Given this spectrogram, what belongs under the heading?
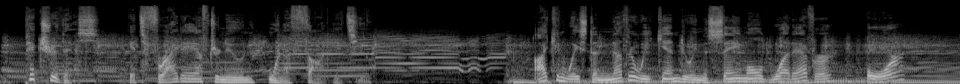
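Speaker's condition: No condition

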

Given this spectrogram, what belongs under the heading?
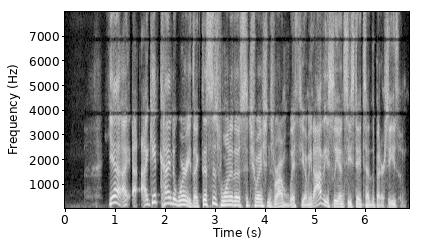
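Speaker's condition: No condition

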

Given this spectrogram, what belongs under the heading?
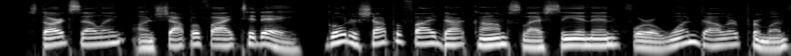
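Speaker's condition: No condition

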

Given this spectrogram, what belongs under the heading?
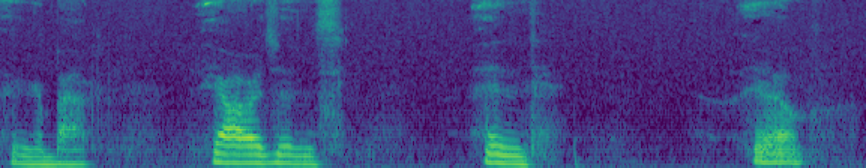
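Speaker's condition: ALS; breathlessness near Charles River Boston

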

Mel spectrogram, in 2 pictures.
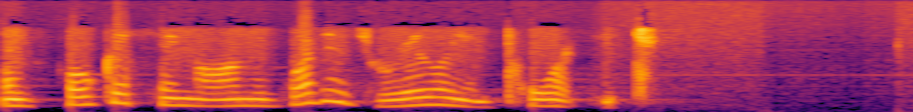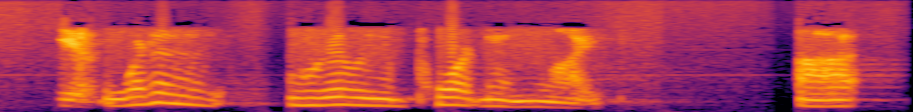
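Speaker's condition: ALS; limb onset in right foot

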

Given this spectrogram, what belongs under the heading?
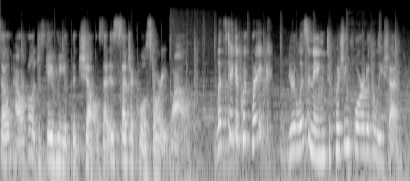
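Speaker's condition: No condition

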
